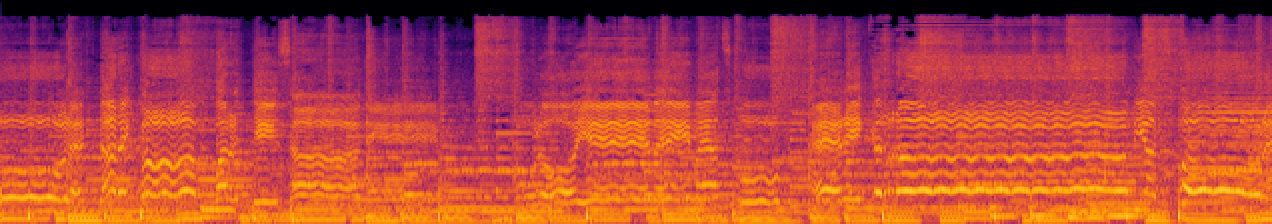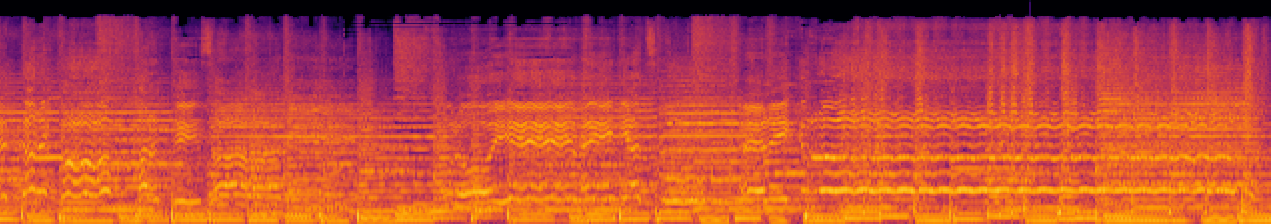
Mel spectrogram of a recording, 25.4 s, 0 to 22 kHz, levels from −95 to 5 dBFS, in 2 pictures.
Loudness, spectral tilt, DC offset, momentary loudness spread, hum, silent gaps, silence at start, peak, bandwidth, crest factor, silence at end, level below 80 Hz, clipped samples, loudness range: -12 LUFS; -4.5 dB/octave; under 0.1%; 6 LU; none; none; 0 s; 0 dBFS; 16.5 kHz; 12 dB; 0 s; -24 dBFS; under 0.1%; 4 LU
